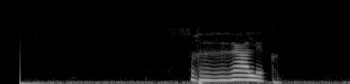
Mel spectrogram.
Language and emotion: Russian, neutral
